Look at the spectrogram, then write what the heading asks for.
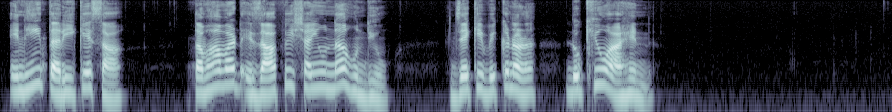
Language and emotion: Sindhi, neutral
